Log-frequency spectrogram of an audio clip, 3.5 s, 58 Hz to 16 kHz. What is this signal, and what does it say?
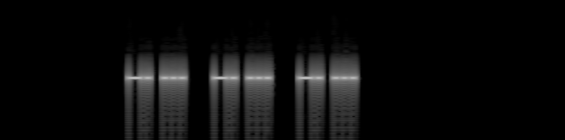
Morse code, heard as a keyed tone, about 44 wpm, 700 Hz. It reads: NS NS NS
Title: Canadian Provinces and Territories - Repeated 3x - 45wpm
